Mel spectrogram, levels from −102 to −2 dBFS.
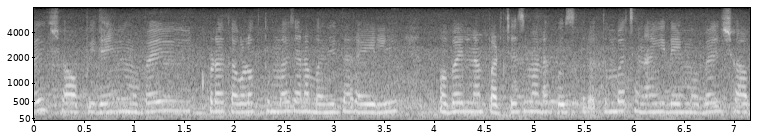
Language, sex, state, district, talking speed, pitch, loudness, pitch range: Kannada, female, Karnataka, Chamarajanagar, 135 wpm, 230 Hz, -17 LUFS, 220-240 Hz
